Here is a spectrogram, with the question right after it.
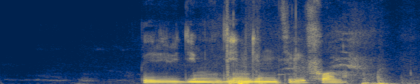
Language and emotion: Russian, neutral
